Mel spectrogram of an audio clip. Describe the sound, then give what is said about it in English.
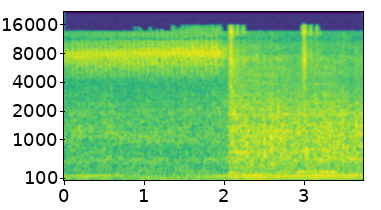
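Engine drone of a dark van driving over a rough, unpaved roadway: a steady, noisy motor rumble that grows a little louder about halfway through, with no voices. “A dark van moves along the unpaved roadway.”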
